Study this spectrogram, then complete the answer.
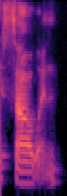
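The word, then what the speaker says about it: Samhain: his band that and taught us all how to say it sa listeners you want to say sawin I love that the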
